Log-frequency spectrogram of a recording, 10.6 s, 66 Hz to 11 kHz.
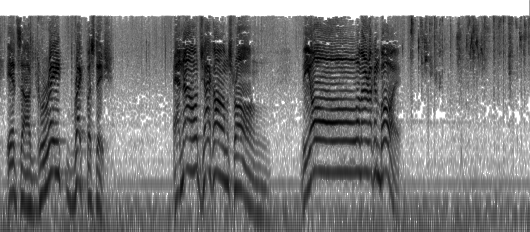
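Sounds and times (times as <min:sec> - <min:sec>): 
low hum: 0:00.0 - 0:10.6
speech: 0:00.1 - 0:02.3, 0:03.5 - 0:05.4, 0:06.0 - 0:08.1
people mimicking monkeys chattering and squeaking at night in a thicket: 0:08.2 - 0:10.6.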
